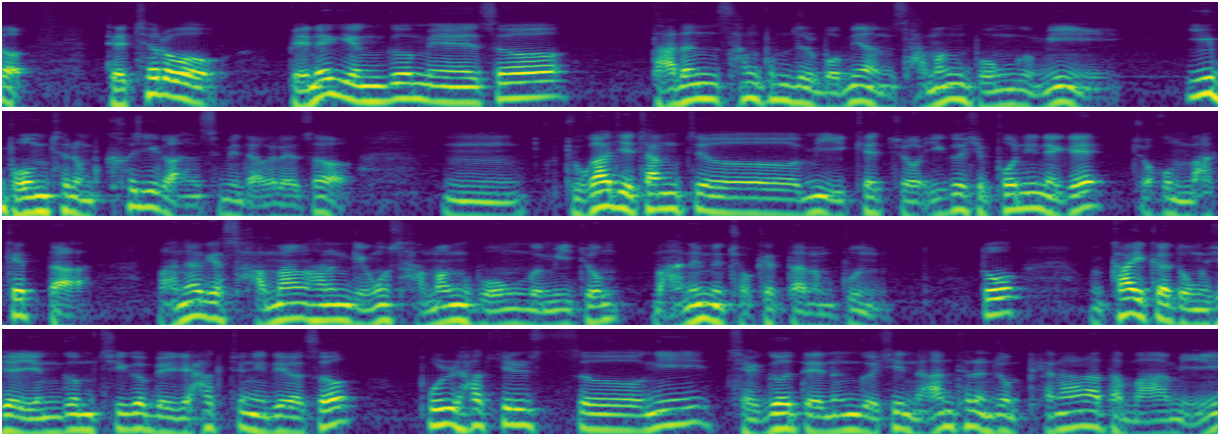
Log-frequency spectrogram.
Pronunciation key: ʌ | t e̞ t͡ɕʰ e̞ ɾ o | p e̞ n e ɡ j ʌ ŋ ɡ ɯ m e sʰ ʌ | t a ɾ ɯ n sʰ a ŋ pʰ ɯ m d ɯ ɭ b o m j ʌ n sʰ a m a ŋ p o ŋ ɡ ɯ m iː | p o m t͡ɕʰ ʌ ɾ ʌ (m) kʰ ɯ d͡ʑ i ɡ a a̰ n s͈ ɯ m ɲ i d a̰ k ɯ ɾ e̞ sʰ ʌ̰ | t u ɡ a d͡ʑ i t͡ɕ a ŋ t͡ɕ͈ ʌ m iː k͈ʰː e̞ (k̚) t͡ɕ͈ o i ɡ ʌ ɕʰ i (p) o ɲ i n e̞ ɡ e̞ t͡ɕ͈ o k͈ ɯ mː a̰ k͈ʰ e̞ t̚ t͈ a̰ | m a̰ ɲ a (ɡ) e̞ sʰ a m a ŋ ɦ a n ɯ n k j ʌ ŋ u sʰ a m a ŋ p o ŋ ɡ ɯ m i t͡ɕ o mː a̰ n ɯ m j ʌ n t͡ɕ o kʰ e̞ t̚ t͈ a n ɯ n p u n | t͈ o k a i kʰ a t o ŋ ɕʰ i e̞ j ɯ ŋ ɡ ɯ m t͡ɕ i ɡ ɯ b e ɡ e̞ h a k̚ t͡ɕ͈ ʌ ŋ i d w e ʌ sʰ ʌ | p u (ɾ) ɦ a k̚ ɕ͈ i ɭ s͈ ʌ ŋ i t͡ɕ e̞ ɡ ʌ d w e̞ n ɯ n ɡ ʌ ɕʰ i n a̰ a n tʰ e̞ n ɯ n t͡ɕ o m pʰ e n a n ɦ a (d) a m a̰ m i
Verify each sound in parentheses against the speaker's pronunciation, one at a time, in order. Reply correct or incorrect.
correct, incorrect, correct, correct, incorrect, correct

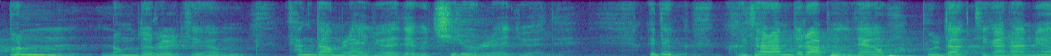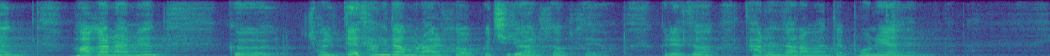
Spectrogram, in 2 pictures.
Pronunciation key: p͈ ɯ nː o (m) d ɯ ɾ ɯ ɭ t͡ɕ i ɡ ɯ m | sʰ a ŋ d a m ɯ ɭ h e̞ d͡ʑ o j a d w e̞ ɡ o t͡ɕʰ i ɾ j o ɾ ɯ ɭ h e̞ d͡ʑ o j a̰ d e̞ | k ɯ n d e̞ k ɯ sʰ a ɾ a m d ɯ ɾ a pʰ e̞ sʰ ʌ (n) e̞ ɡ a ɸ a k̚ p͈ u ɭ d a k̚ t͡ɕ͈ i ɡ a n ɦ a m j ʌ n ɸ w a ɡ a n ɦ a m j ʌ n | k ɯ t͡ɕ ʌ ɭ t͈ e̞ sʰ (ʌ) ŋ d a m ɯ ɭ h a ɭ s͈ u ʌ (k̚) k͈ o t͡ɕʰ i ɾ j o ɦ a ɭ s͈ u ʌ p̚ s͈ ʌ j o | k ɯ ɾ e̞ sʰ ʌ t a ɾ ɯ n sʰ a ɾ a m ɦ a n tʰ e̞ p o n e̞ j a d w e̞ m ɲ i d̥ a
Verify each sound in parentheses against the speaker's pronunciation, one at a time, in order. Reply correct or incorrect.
correct, correct, incorrect, incorrect

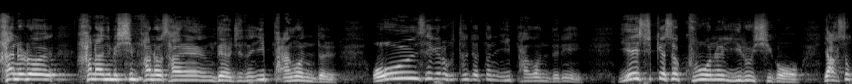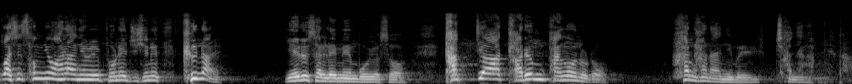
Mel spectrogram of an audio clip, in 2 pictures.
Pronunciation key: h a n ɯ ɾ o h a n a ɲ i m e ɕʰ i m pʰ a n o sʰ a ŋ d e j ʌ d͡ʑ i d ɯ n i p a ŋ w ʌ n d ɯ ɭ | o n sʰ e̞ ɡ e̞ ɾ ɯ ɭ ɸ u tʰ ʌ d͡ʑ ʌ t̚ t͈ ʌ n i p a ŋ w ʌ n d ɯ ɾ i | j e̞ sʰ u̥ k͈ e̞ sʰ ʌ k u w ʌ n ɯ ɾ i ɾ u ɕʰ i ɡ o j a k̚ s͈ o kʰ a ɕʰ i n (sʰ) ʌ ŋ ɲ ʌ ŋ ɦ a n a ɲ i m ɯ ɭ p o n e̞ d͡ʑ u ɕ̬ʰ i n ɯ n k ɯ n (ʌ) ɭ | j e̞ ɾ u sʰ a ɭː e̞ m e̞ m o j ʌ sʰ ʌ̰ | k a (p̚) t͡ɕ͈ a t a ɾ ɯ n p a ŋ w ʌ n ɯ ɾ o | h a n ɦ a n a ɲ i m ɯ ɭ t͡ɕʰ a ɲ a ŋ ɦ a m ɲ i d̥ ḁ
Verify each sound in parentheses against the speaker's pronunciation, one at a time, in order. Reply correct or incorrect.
correct, incorrect, incorrect

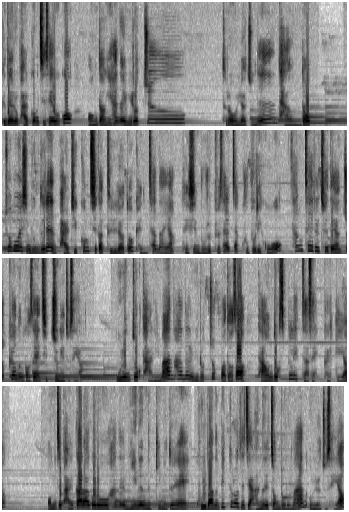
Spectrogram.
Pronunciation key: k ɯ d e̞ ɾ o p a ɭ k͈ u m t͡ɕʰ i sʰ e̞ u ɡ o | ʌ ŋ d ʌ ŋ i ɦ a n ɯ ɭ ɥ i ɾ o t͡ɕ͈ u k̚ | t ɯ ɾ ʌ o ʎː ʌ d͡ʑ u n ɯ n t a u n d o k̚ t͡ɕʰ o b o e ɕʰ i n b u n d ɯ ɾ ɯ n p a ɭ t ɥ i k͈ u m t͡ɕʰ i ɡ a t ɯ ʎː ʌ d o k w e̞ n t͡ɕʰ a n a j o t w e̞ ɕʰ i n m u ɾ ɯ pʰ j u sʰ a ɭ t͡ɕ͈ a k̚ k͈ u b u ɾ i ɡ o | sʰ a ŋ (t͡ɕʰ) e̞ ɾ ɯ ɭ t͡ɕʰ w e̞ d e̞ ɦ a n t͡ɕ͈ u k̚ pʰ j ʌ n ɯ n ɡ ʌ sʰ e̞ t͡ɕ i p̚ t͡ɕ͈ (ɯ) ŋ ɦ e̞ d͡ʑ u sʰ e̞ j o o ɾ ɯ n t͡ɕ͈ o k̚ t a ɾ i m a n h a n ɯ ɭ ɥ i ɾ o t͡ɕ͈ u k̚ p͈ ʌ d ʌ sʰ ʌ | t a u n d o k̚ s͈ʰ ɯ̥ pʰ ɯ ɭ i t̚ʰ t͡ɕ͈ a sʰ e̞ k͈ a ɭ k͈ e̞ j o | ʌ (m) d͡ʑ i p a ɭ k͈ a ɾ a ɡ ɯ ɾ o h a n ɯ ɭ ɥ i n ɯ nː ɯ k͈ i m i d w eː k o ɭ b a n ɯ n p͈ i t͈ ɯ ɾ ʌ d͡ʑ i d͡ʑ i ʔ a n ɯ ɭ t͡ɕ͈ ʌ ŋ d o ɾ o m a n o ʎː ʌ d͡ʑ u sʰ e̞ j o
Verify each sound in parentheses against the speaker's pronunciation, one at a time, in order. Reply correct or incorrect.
correct, incorrect, correct

